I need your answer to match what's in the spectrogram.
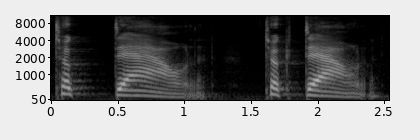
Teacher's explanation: Then we connect the K to the D, took down. The ow vowel is a diphthong, just like with the word out, starts with the a as in cat. So even though it's spelled with an O, it's like a front a sound.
